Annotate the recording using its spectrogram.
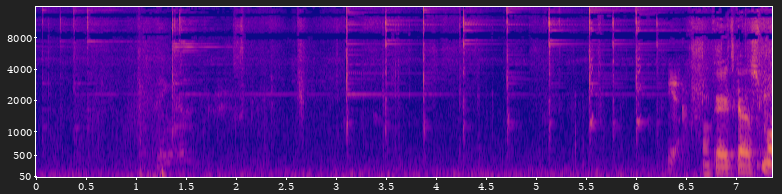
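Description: A metal caliper clicks against a steel part.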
